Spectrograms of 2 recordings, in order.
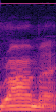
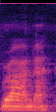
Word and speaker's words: Rana: It's not Rama, it's Rana.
